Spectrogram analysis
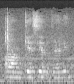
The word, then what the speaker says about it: Kezia Petrelli: Kezia Patelli.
